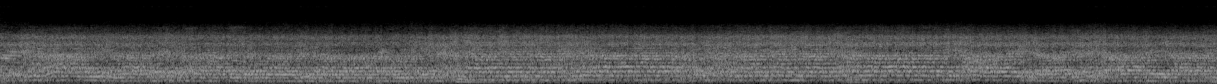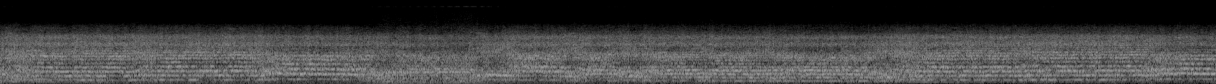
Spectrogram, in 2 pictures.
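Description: A large crowd of men sings a slow melody together.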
